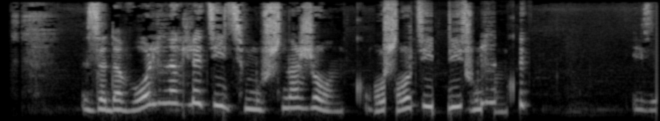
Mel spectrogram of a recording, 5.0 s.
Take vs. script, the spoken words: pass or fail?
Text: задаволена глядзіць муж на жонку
fail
